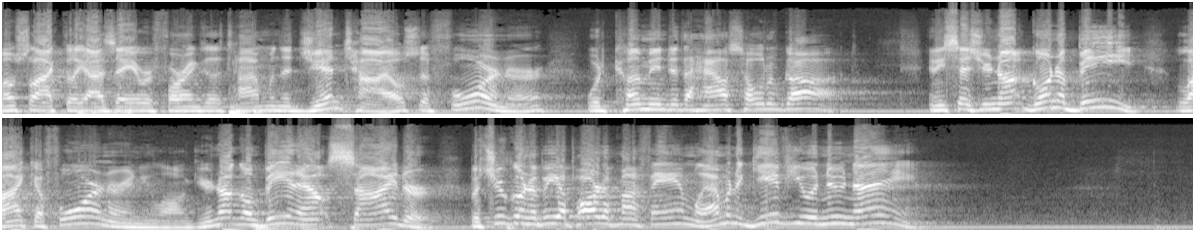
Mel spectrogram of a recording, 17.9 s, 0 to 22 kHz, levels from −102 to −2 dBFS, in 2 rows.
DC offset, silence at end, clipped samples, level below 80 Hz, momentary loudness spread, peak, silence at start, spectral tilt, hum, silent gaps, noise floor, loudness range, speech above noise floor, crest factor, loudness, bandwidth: under 0.1%; 0 s; 0.4%; -28 dBFS; 8 LU; 0 dBFS; 0 s; -3.5 dB/octave; none; none; -29 dBFS; 3 LU; 20 dB; 10 dB; -7 LUFS; over 20 kHz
